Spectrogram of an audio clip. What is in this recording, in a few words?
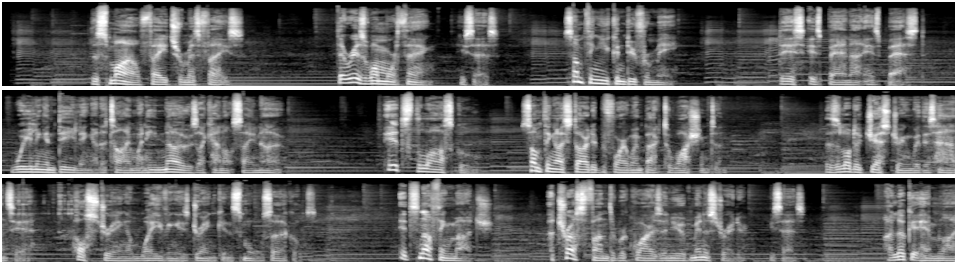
Radio Drama Audiobook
